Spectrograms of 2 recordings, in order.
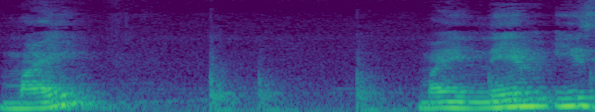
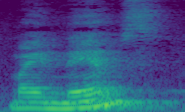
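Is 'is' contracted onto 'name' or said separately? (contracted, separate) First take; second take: separate; contracted. First: The word 'is' is said as a separate syllable. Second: The word 'is' is reduced to an s sound. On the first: "my name ইজ না বলে" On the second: "বলবে my নেমস"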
